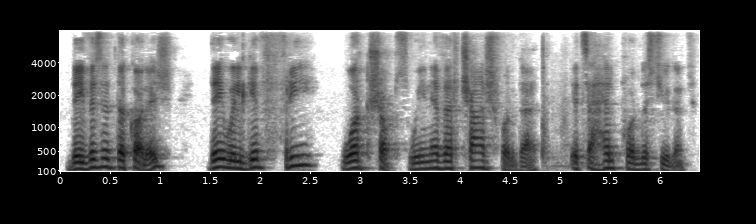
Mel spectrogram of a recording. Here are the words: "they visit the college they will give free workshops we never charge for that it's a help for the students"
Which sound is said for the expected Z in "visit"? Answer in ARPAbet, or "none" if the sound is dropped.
Z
